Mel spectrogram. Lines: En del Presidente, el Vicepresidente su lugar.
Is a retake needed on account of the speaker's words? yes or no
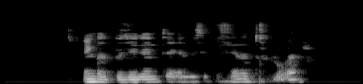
no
